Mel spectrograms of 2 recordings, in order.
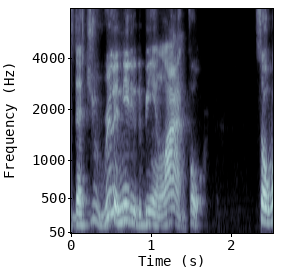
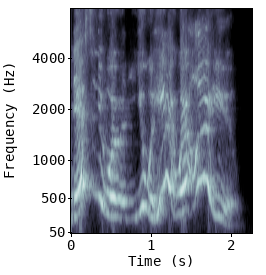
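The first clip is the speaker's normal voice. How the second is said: the Lord scolding; 6 semitones higher than usual. Retold or imitated. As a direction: play God chewing her out, pitched up. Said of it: "The Lord was saying".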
